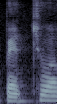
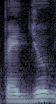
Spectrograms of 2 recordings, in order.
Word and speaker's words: Petjo: tulisannya sih p e t j o mungkin bacanya peco atau pejo gitu soalnya kan ejaan ejaan lama kan p t j kan itu dibacanya c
